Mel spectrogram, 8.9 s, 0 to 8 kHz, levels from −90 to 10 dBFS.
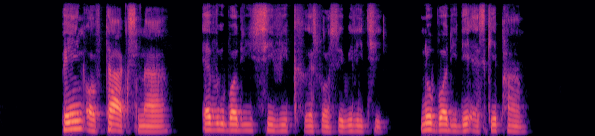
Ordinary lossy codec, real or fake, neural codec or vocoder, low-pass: none; real; none; 7.2 kHz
